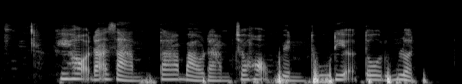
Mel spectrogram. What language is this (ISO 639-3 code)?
vie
